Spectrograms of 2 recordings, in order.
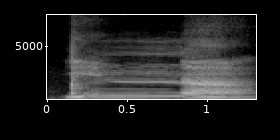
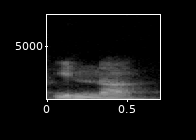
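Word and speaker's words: إنّ: Nah, ini kan seharusnya kita itu dengungkan dan kita itu agak menekannya sedikit ya teman-teman. Kalau kita nggak pernah belajar tajwid, kita pasti akan bacanya inna, inna, inna. Enggak, kita tahan sedikit atau tekan, dan enggak juga kita dengungkan ya teman-teman.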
